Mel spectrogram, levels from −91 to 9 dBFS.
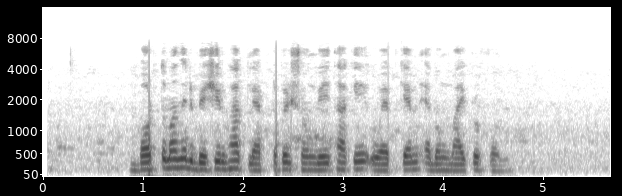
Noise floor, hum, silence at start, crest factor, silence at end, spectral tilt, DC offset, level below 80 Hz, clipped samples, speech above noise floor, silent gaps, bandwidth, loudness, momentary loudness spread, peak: -60 dBFS; none; 0.85 s; 18 dB; 1.05 s; -7.5 dB/octave; under 0.1%; -58 dBFS; under 0.1%; 35 dB; none; 7 kHz; -26 LUFS; 9 LU; -10 dBFS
